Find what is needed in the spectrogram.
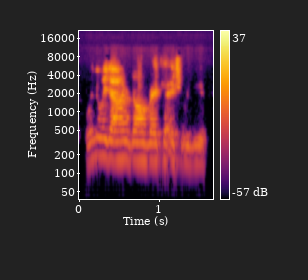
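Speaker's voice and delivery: quick, high impression of a wife asking; imitating wife. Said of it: "I shouldn't make that voice".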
